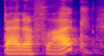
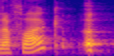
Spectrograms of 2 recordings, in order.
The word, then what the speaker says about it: Affleck: And You said that with an accent. oh, did I? How do you say it? Ben Affleck? Affleck? What's his last name? How do you say it? It's like you became French. I do not speak English very well. It's not my first language.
